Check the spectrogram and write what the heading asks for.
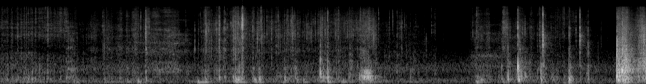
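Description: A cardboard box being unpacked: packing tape slit with a knife, and cardboard flaps and plastic wrapping crinkling and rustling in irregular bursts as the parts are pulled out.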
